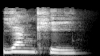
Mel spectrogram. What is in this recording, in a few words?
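"yankee", British English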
